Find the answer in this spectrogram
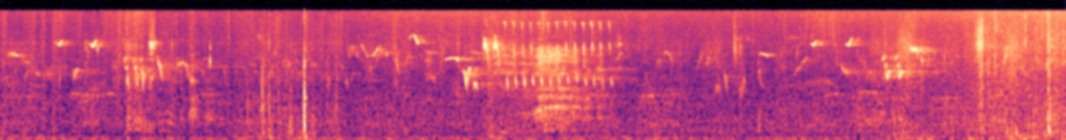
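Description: Small songbirds chirping, with a couple of quick rattling trills, over a faint steady outdoor hiss. A single sharp click about three seconds in.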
